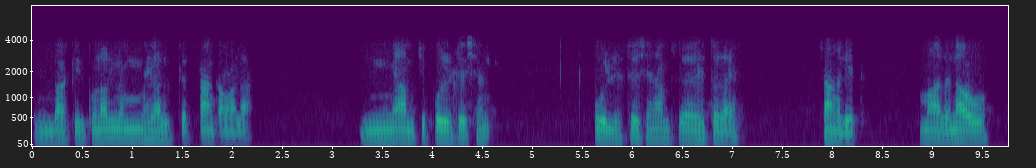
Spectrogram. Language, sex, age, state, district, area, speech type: Marathi, male, 18-30, Maharashtra, Sangli, rural, conversation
